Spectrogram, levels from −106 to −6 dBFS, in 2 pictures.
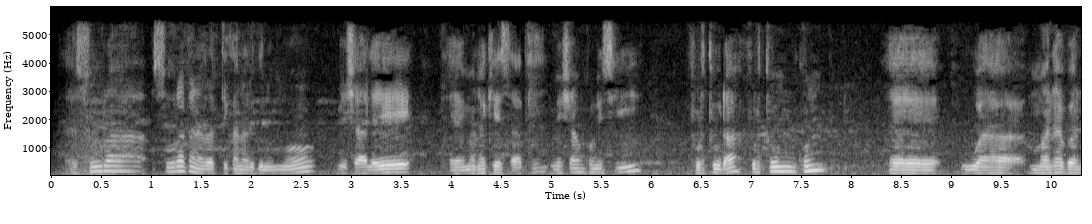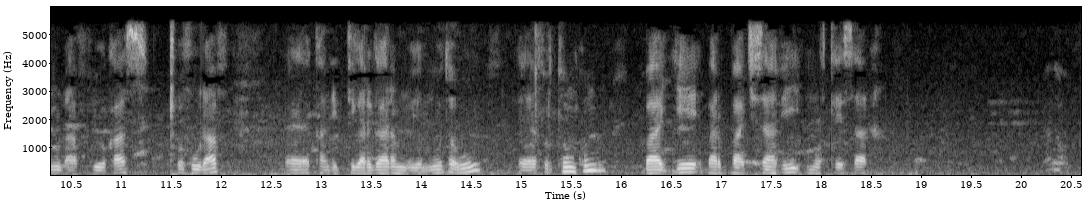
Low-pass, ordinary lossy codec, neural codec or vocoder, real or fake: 5.4 kHz; MP3, 48 kbps; vocoder, 22.05 kHz, 80 mel bands, Vocos; fake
